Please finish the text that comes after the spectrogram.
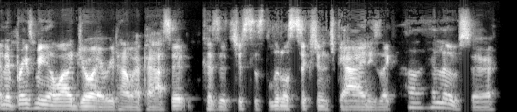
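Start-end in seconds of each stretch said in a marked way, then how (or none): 4.1-5.0 soft, high put-on British butler-style accent. Describing a little penguin doorstop and voicing it: British penguin voice. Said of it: "he's British".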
